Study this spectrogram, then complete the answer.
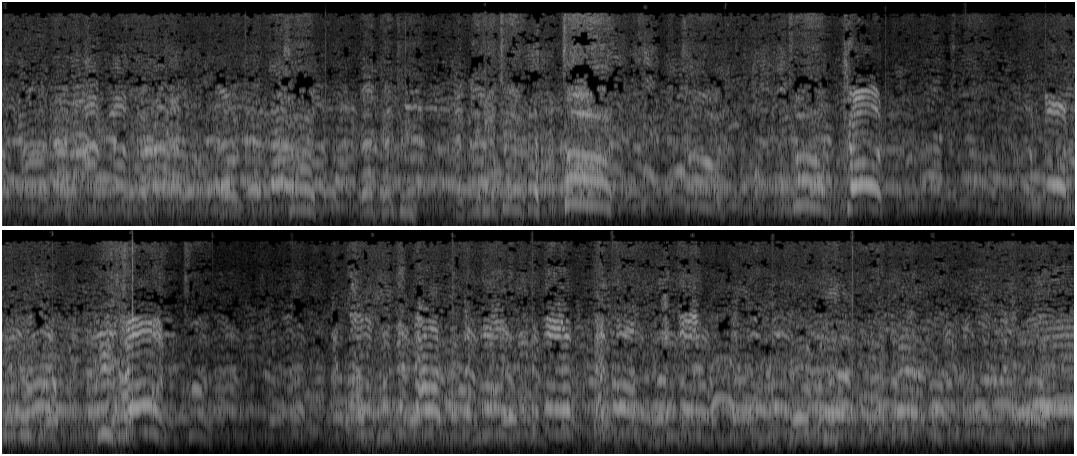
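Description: A large crowd of men chants loudly together in a big echoing space.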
